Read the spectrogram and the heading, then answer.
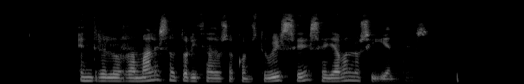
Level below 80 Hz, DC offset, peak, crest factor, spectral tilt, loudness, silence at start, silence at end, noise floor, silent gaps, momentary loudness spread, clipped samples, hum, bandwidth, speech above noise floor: under -90 dBFS; under 0.1%; -20 dBFS; 20 dB; -2 dB/octave; -39 LUFS; 0.8 s; 0.95 s; -77 dBFS; none; 12 LU; under 0.1%; none; 11.5 kHz; 37 dB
